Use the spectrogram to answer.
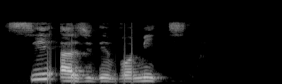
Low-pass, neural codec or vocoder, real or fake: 7.2 kHz; none; real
